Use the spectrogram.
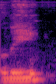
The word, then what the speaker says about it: Li: It's hard because her name is Li, which is pronounced Lee, right?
